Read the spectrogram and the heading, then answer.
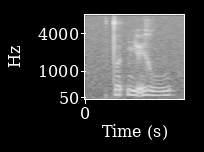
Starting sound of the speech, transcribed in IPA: t̪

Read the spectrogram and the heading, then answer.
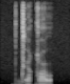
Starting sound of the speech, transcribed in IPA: d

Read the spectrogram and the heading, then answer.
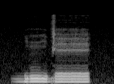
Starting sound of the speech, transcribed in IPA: ɡ͡b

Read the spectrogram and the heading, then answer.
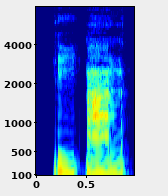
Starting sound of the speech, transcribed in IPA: ɾ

